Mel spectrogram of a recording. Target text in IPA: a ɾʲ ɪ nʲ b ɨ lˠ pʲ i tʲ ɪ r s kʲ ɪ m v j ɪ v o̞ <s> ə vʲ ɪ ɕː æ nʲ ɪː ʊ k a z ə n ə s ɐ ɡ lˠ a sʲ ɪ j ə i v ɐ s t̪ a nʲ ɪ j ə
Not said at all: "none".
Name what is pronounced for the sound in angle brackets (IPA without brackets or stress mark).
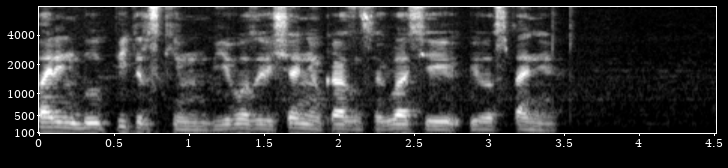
z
